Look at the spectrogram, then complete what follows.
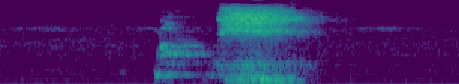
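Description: A single sneeze, a short voiced intake followed by a loud, breathy burst that cuts off quickly, heard alone against near silence.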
